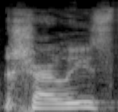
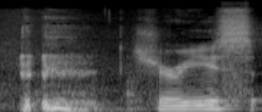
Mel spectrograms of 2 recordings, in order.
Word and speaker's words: Charlize: Charlize Theron. Charlie. Yeah. You don't know who Charlize Theron is? I mean, I might. Now am I saying it right? It's Charlize. Charlize Yeah, Theron.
